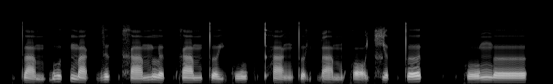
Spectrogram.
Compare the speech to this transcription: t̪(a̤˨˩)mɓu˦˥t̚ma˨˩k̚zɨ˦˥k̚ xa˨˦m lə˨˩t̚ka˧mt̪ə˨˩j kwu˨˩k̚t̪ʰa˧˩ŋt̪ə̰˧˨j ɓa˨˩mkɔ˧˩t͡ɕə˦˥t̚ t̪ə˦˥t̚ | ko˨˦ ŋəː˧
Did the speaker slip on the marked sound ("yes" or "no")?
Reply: yes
